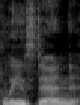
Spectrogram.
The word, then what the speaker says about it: Leavesden: next year over at Le leaven am I pronouncing that correctly correct leavesden and uh it sounds like you know they've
